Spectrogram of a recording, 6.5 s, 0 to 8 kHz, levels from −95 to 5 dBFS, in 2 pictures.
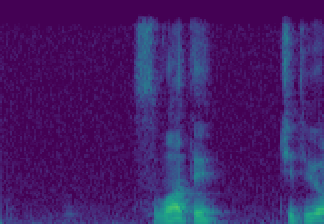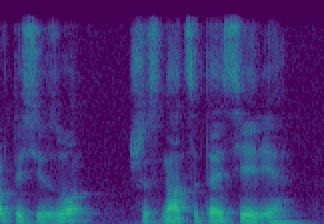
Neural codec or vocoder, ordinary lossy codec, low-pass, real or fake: none; none; 7.2 kHz; real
